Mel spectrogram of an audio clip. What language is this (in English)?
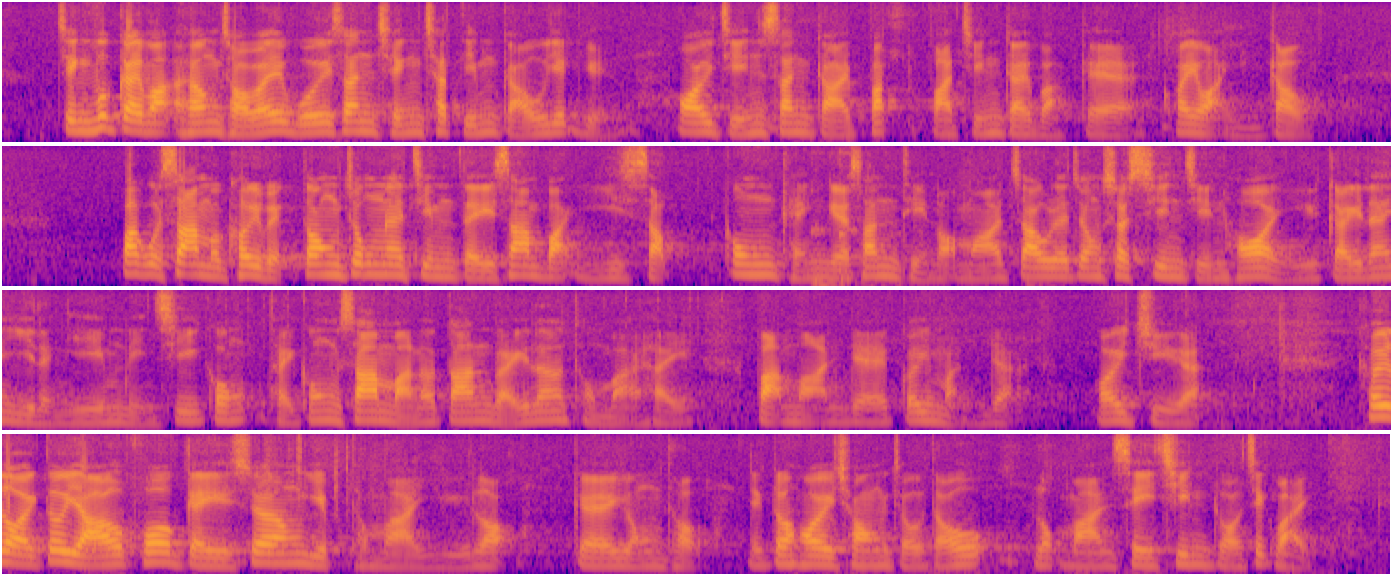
Cantonese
